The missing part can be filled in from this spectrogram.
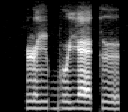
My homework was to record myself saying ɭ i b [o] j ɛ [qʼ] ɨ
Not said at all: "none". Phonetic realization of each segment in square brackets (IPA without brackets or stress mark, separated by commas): u, k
